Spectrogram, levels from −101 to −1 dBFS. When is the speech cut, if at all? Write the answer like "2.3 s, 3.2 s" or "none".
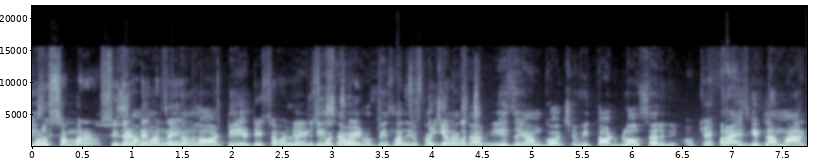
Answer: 6.8 s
